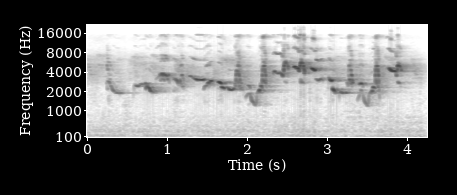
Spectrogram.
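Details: Energetic white-rumped shama song from a Borneo bird of Kalimantan origin, full of isian: a dense, continuous stream of varied high chirps, swoops and rapid twittering with no gaps.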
